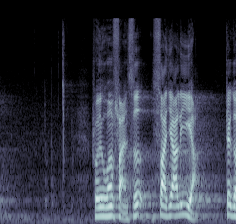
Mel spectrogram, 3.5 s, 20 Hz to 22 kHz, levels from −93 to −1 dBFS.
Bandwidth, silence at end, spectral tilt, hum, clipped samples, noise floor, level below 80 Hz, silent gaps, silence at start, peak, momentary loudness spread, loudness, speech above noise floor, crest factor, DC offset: 16 kHz; 0 s; -5.5 dB/octave; none; under 0.1%; -54 dBFS; -62 dBFS; none; 1.4 s; -2 dBFS; 8 LU; -19 LUFS; 35 dB; 20 dB; under 0.1%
